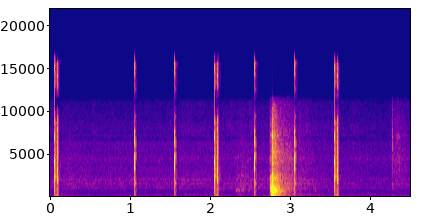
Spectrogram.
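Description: A run of short, sharp clicks, mostly about half a second apart, with one louder knock about three seconds in.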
